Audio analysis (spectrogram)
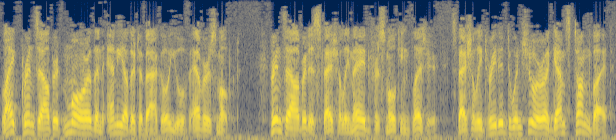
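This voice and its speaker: A man giving a punchy scripted sales pitch as a 1940s radio commercial announcer. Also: big pitch swings, normal speed, breathy edge. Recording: muffled vintage radio recording.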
